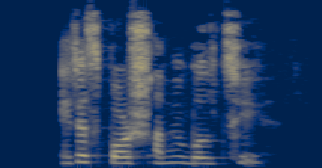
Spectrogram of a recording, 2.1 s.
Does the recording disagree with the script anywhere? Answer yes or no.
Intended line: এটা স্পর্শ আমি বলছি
no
